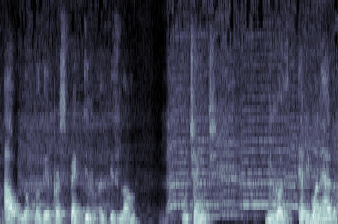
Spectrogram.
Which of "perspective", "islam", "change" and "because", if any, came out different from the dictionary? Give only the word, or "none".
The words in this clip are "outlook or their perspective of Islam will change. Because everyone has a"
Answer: none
